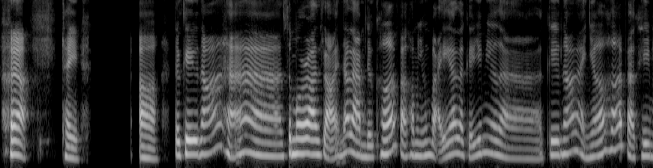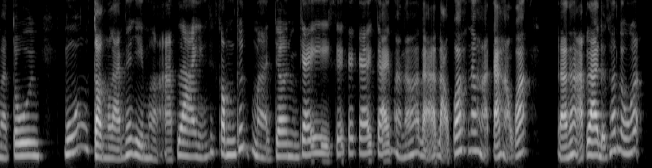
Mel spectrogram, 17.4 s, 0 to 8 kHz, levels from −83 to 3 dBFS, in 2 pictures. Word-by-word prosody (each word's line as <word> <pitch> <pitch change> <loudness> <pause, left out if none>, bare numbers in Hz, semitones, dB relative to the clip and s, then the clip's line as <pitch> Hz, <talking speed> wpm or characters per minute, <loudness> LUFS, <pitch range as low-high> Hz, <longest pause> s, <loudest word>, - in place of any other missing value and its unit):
Ha. 250 -2 +5 0.4
Thì 195 -5 +1 0.8
ờ, 185 -3 +3 0.2
tôi 240 - +2
kêu 250 0 +7
nó 265 +4 -1
hả, 260 -3 +2
a, 245 -5 +1
summarize 260 +1 +6
lại - - +2
nó 295 +5 +1
làm 240 -7 +2
được 205 +2 -5
hết, 260 +1 +3
và - - -1
không 230 -1 -3
những 230 +2 -2
vậy 215 -2 -3
á 260 - +2
là, 260 -2 -1
kiểu 200 -3 -6
giống 255 +4 -4
như 270 -3 -3
là, 180 -5 -6 0.2
kêu 245 0 +1
nó 260 +4 -2
là 315 - -5
nhớ 215 +6 -2
hết, 335 +6 -2
và - - 0
khi 225 +3 -4
mà 195 -2 -6
tui 230 +4 +1 0.4
muốn 320 +8 -2
cần 200 -4 +5
làm 180 -2 -2
cái 255 +2 -3
gì 230 -4 -2
mà 190 -3 -9
apply 165 +9 -3 0.2
những 205 +1 -11
cái 285 - -12
công 250 -1 +1
thức 360 0 -6
mà 210 -7 -5
trên 220 -1 -2
cái 140 - -1
cái 260 - -4
cái 270 -1 -6
cái 265 - -1
cái 145 0 0
mà - - -8
nó 255 +7 -5
đã - - 0
đọc - - -3
á, 290 +4 +4
nó 325 - -1
hoạt - - -5
đã - - +5
học - - -5
á, - - +1 0.4
là 190 0 +4
nó 250 - +1
apply 245 -2 +5
được 190 - -4
hết 320 +2 -2
luôn 280 -3 -3
á. 330 - -4
245 Hz, 235 wpm, -26 LUFS, 205-265 Hz, 0.8 s, kêu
